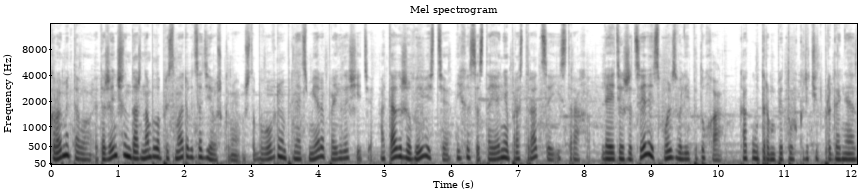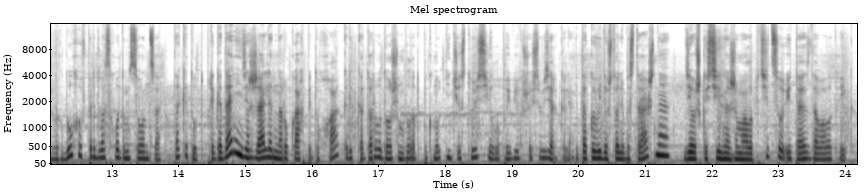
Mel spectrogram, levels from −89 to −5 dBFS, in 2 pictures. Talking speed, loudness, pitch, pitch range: 185 wpm, -23 LUFS, 170 Hz, 155-195 Hz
